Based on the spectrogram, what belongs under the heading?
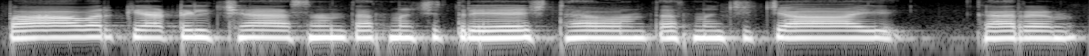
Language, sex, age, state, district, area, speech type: Kashmiri, female, 45-60, Jammu and Kashmir, Anantnag, rural, spontaneous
